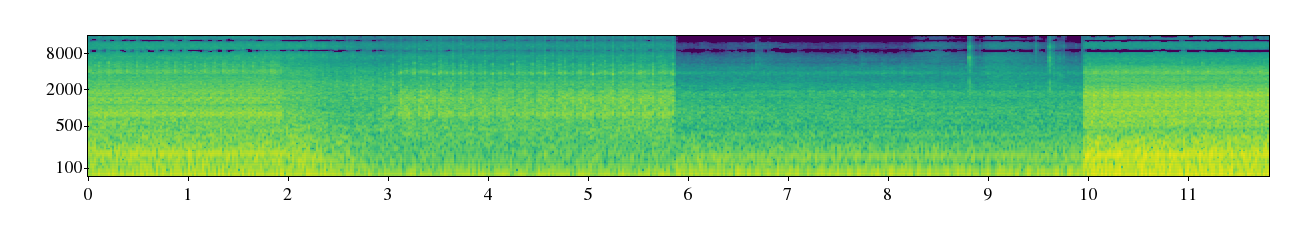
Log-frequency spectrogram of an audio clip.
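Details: Scania DC16 PDE 16-litre V8 diesel, 500 hp, from Scania R500 truck, 1.6 million km, first start after rebuild and reinstallation: deep even rumble at low steady idle, no knocks or misfires; normal idle.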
